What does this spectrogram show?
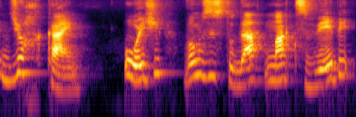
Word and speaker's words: Weber: Na verdade, é Max Weber. Pronuncia comigo aí o alemão, olha, Weber. Não é brasileiro gosta de aportuguesar tudo, né? Não é nem Webert, nem versão Webert Richard, não é isso.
